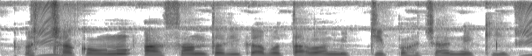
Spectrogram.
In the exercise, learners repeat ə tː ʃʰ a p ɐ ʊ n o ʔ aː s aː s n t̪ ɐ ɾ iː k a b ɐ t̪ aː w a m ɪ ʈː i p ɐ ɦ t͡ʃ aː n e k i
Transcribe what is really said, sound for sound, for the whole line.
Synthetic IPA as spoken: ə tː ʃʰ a k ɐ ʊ n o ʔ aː s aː n t̪ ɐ ɾ iː k a b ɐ t̪ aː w a m ɪ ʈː i p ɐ ɦ t͡ʃ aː n e k i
